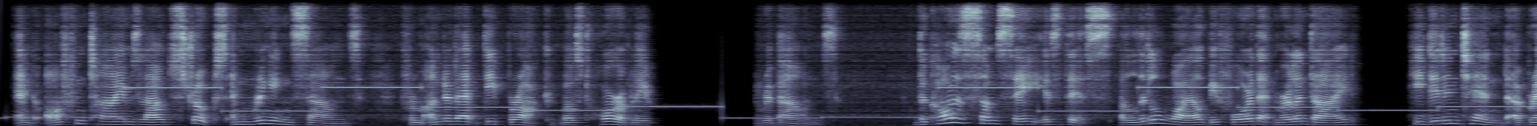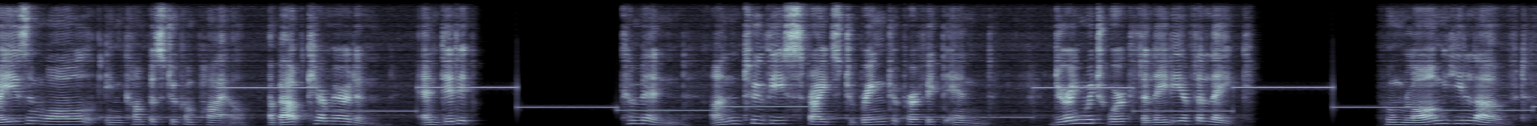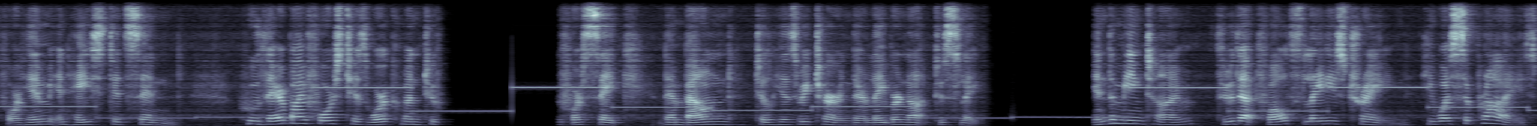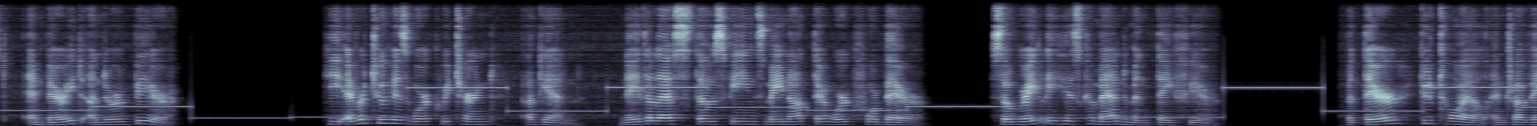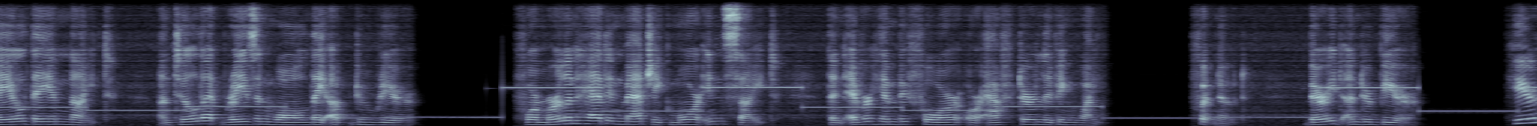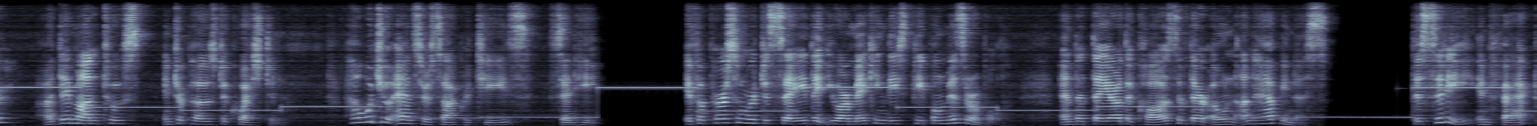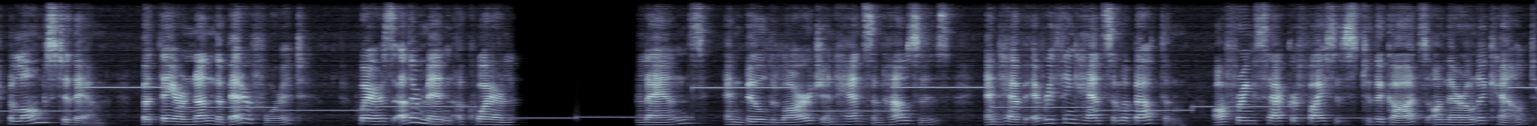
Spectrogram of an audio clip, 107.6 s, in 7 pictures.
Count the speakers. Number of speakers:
1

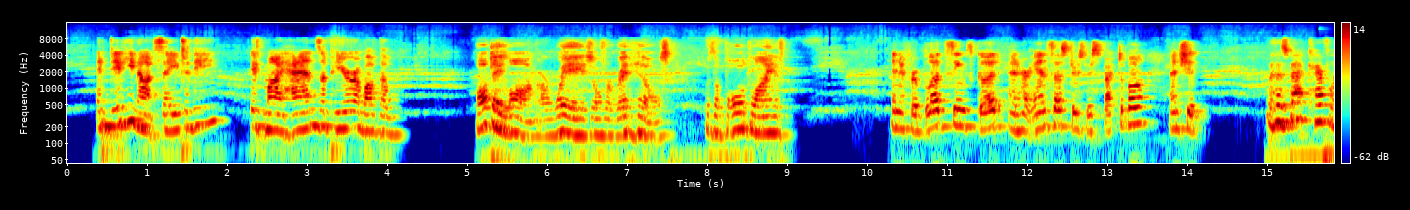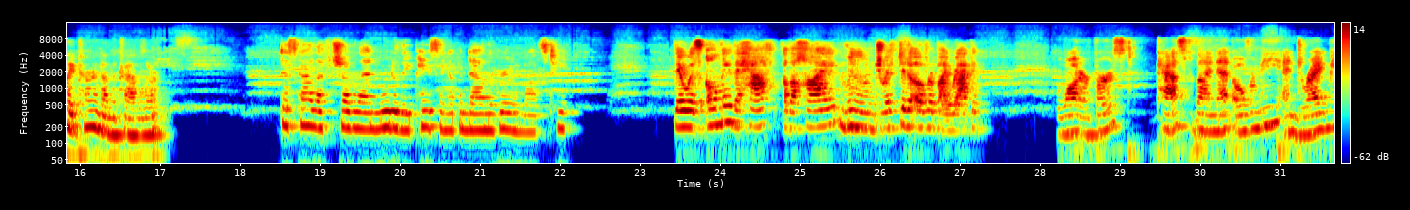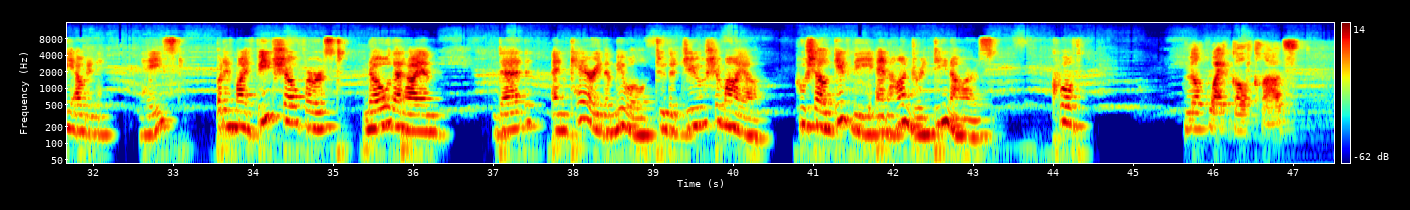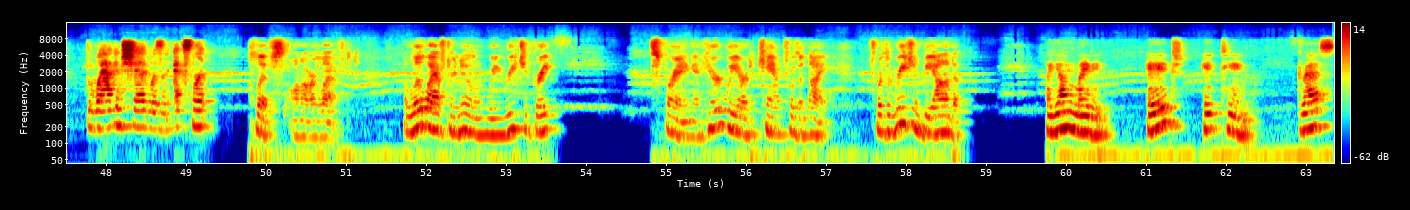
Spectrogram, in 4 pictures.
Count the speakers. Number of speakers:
6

